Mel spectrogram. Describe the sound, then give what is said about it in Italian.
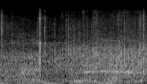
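Applause from an audience in a parliament chamber: a dense, steady clatter of many hands at a moderate, even level, with a faint crowd murmur mixed in. “That's the last time you are applauding here.”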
